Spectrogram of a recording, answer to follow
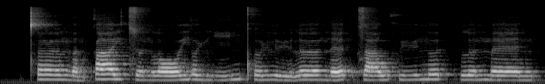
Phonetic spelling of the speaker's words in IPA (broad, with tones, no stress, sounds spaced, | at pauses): t̪ʰ œː˧ ŋ ɐ˨˩ n k aː˥ j t͡s ɵ˨ n l ɔː˨˥ j ɵ˧ ɥ ŋ iː˨˥ ŋ pʰ ɵ˨˧ ɥ l yː˨˩ l œː˧ n̪ ɛː˨˥ k̚ t͡s aː˨˧ w f yː˨˧ n̪ ɵ˥ t̚ | l ɵ˨˧ n m ɛː˨ ŋ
